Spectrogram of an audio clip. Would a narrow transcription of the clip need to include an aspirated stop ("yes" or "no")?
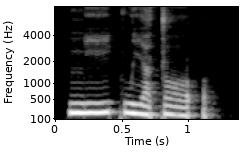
no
